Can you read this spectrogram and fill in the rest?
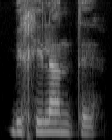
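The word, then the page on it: vigilante: Spanish (Spain)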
